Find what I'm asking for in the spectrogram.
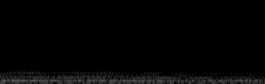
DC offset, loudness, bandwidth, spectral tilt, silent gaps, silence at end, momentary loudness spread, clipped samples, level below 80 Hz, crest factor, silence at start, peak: under 0.1%; -56 LUFS; 2.2 kHz; -12 dB/octave; none; 0 s; 4 LU; under 0.1%; -66 dBFS; 12 dB; 0 s; -44 dBFS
